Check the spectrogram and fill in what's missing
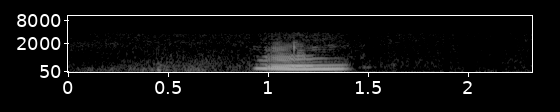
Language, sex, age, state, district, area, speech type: Santali, female, 30-45, Jharkhand, Seraikela Kharsawan, rural, conversation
